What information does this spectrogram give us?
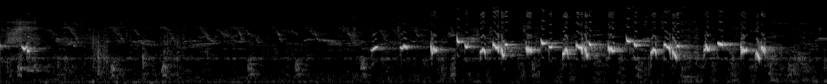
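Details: Yellow-vented bulbul calling to others of its kind; faint background chirps give way midway to a lively string of clear, bouncing notes lasting about four seconds.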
